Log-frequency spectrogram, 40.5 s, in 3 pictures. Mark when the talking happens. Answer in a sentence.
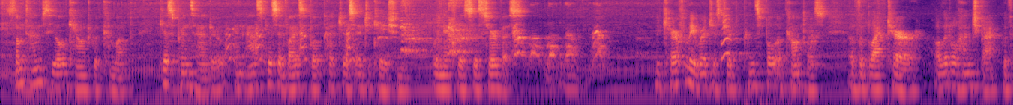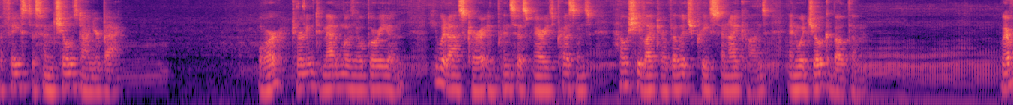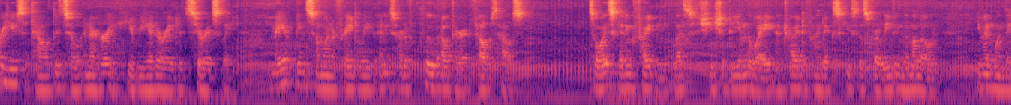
You can hear the talking from 0.1 to 7.1 s, from 8.7 to 15.1 s, from 16.9 to 25.1 s, from 26.9 to 34.0 s and from 34.9 to 40.4 s.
